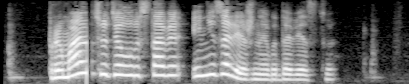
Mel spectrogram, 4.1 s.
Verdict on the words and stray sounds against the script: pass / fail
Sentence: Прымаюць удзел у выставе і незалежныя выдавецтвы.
fail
